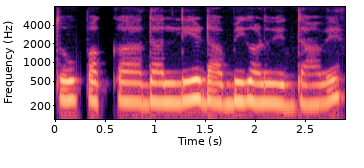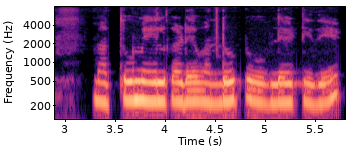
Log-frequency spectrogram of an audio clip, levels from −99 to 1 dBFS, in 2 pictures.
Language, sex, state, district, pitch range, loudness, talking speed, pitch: Kannada, female, Karnataka, Bidar, 225-245 Hz, -16 LUFS, 105 wpm, 235 Hz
